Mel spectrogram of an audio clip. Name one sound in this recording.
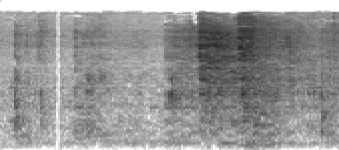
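A person thuds to the ground after a collision.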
